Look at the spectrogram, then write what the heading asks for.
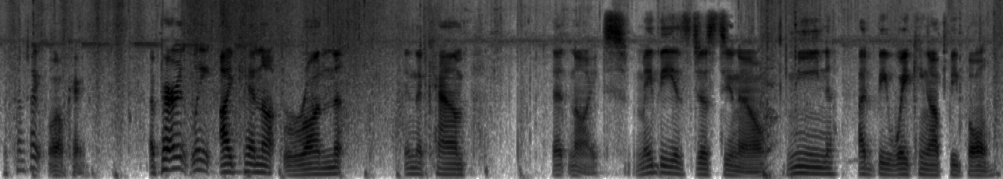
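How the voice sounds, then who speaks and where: Male streamer, very low voice, unhurried, halting and self-deprecating game chat. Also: big pitch swings, slight background noise. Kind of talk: casual playthrough commentary.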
